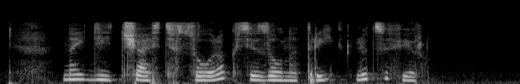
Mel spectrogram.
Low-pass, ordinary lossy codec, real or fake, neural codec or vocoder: 7.2 kHz; AAC, 48 kbps; fake; vocoder, 44.1 kHz, 128 mel bands, Pupu-Vocoder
